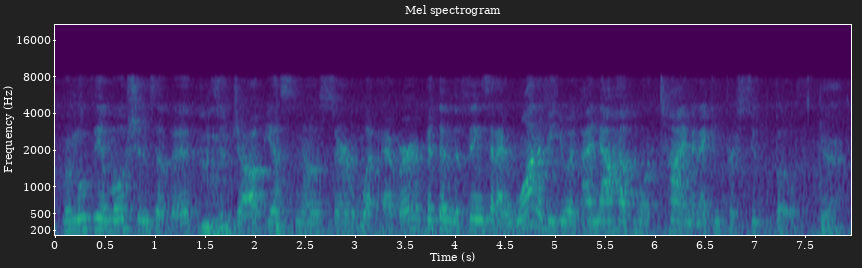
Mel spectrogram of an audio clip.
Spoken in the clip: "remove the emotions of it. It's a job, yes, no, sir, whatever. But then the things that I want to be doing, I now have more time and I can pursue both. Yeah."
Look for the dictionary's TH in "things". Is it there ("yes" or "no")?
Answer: yes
